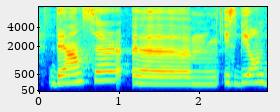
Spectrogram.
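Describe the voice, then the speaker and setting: Speaking with a strong Italian accent, a woman uses a fairly high pitch and ordinary pitch variation. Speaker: conference presenter. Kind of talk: conference poster presentation. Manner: halting, many fillers.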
